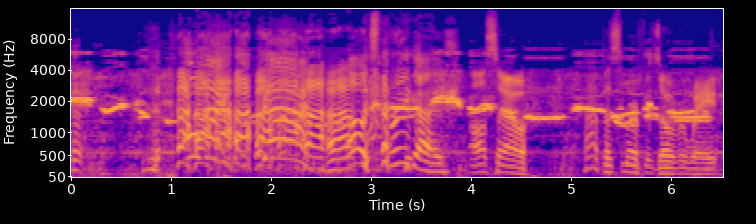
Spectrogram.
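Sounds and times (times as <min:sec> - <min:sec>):
speech: 0:00.0 - 0:00.2, 0:01.8 - 0:06.5
men whistling a tune: 0:00.0 - 0:01.0, 0:02.9 - 0:06.5
laughter: 0:00.0 - 0:03.7.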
